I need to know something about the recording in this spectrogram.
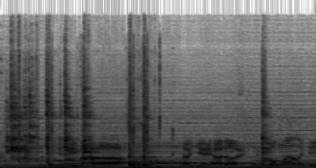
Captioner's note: speaking laotian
